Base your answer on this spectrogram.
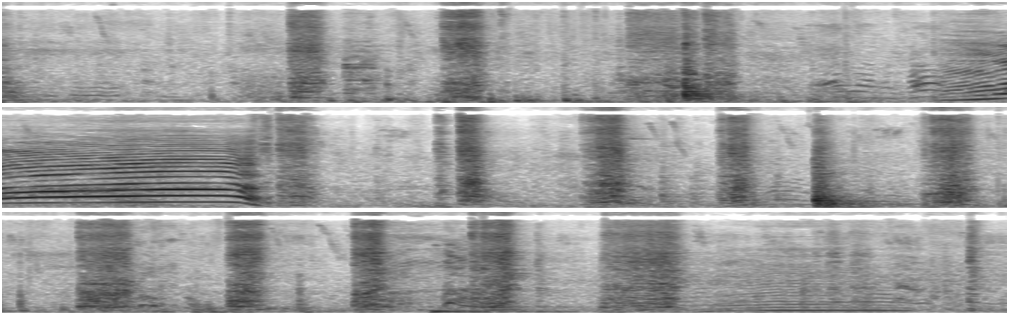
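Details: Long drawn-out moo from a Simmental heifer being loaded onto and unloaded from a truck after purchase at an animal market. The low bellow swells and rises slightly for two seconds, followed by a steady series of sharp knocks and clatters.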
